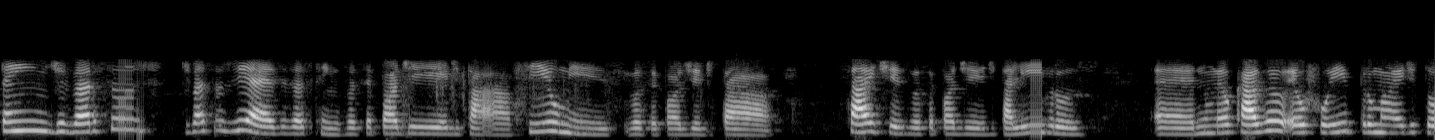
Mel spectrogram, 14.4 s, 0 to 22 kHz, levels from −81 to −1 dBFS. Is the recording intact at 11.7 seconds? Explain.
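Yes, the speech at 11.7 seconds is intact, carried cleanly through G.711 telephone coding with its usual narrow line band of roughly 200 Hz to 3.4 kHz.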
